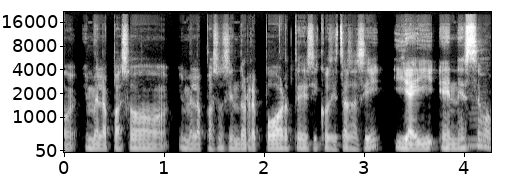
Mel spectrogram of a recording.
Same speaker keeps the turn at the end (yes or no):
yes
